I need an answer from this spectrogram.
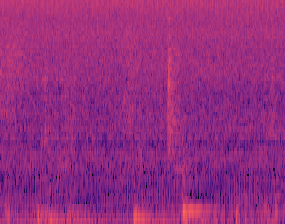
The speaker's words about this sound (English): Are we having audio issues? Humming, okay.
